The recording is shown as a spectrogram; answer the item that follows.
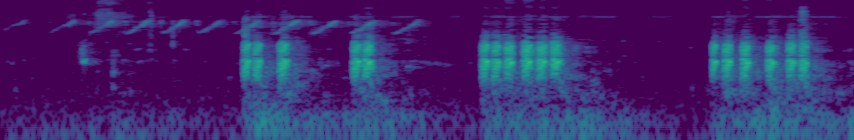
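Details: A yellow-vented bulbul parent feeds its chicks in the wild. A series of thin descending whistles comes first, then the chicks' buzzy, rasping notes follow in short rapid bursts of four to six.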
